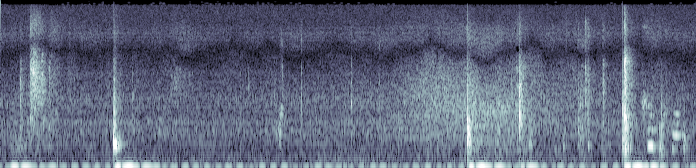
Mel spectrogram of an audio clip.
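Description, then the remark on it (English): A refrigerator door is pushed open with a few clunks and rattles, then more knocks near the end, against a low hum with faint voices in the background. “Push the door all the way open.”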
